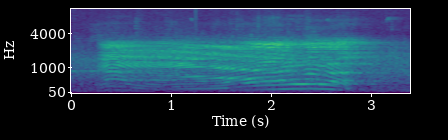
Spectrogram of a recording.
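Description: A deer gives one long, moaning bellow lasting about two and a half seconds, rich and tonal, swelling slightly before it fades; no other sounds stand out.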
